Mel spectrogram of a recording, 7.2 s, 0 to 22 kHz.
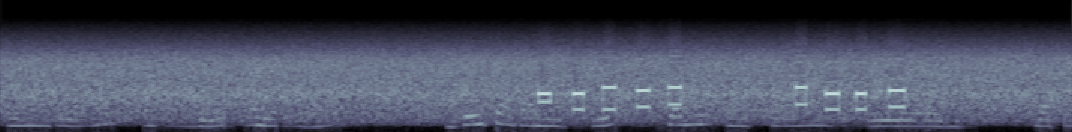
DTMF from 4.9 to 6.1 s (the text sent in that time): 9115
